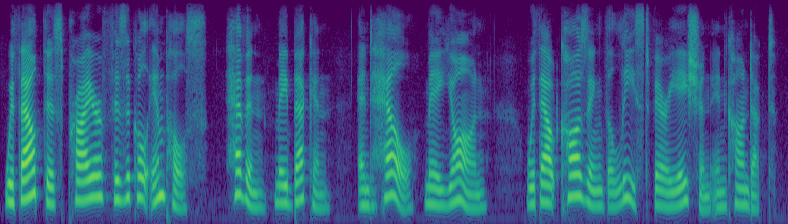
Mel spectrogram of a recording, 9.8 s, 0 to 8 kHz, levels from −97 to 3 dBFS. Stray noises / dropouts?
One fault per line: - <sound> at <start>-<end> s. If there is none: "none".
none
